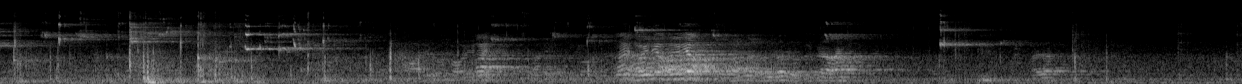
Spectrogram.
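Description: Badminton play on a wooden sports-hall court: sharp racket strikes on the shuttlecock and shoe squeaks on the floor, ringing in the hall. Players' voices are heard for a couple of seconds past the middle.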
